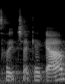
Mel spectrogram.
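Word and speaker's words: Toiteach a Dhà: two in scott scallock i think it's pronounced toy chicaga but you'll probably hear a lot of different versions of it um because it is a bit of a tricky one so let's start with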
